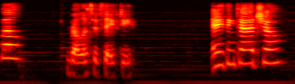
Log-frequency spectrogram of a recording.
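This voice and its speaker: A woman acting as an exasperated, wry high school student reading morning announcements in an apocalypse audio drama, halting and conversational. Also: wildly swooping pitch, dull audio. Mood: wry, chatty. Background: music.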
